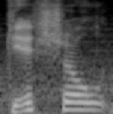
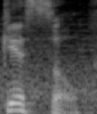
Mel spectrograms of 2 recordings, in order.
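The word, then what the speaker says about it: Gysahl: 14 years old that it was gishel greens not gissel i thought there was an h in there i have seen that word thousands of times and not once noticed huh that's gissel not once not until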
